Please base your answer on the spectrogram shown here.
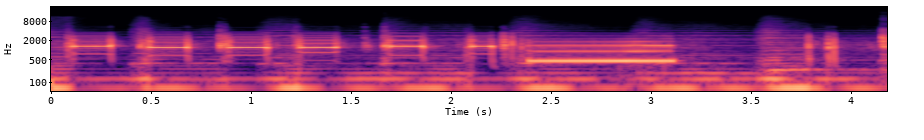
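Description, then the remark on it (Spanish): A quick run of telephone keypad tones as someone dials a call to immigration, six short evenly spaced beeps followed by a longer held tone and a couple more blips, loud with no voices. “Márcale al migra.”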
